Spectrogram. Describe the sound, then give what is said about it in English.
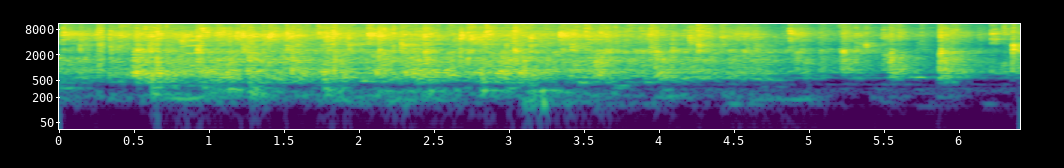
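A church audience claps during a worship service: dense, sustained applause that thins into more scattered claps near the end. “Clap for Jesus.”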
